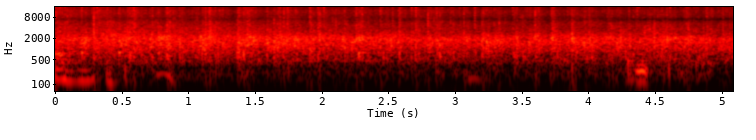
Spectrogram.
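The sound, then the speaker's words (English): Sustained audience applause for two video game composers fills the whole stretch, a dense, steady wash of many hands clapping, with a few faint voices buried underneath. “can we get a round of applause for David Wise and Grant Kirko?”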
